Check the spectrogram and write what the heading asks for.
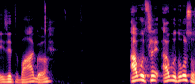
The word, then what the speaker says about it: Wago: But then one thing that was really interesting to me is that Wago, do I pronounce this correctly? Is it Wago? I would also say Wago.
